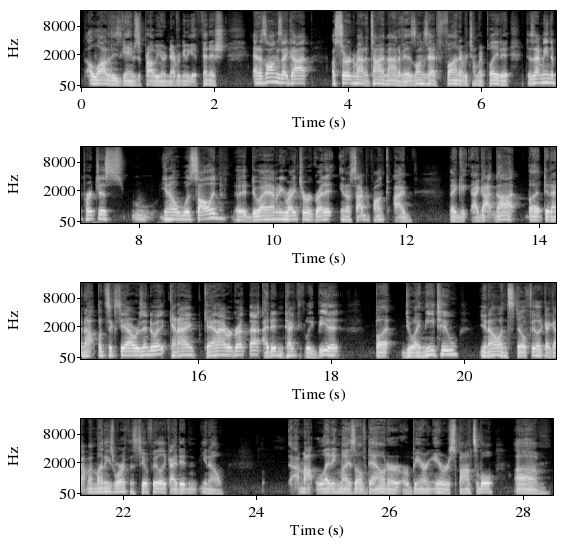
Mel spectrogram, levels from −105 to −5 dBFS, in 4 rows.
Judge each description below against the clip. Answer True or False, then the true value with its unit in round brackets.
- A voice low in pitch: True (120 Hz)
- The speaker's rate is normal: False (245 wpm)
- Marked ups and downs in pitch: False (4.4 semitones)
